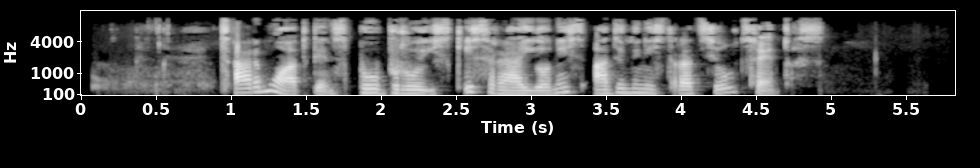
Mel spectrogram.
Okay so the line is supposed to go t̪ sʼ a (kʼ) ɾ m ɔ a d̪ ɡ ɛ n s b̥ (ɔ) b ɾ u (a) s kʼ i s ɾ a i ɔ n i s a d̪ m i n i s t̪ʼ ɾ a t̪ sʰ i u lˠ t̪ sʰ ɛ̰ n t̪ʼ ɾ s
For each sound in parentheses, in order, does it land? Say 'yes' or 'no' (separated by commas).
no, yes, no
